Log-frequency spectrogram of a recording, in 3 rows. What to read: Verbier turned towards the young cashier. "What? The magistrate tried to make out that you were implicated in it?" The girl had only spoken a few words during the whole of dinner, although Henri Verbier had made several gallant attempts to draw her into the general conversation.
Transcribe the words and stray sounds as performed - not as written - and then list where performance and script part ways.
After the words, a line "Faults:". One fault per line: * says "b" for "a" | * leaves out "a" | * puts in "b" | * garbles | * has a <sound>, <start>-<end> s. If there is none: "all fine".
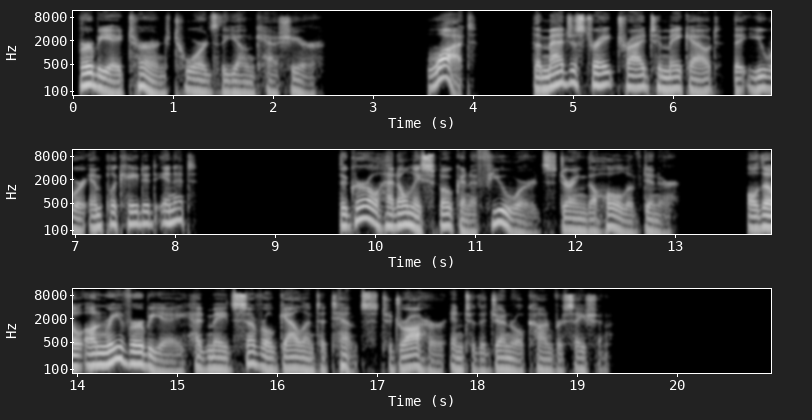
Verbier turned towards the young cashier. "What? The magistrate tried to make out that you were implicated in it?" The girl had only spoken a few words during the whole of dinner, although Henri Verbier had made several gallant attempts to draw her into the general conversation.
Faults:
all fine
